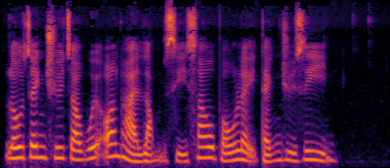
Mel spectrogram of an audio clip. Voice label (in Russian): Гонконгский; commonvoice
